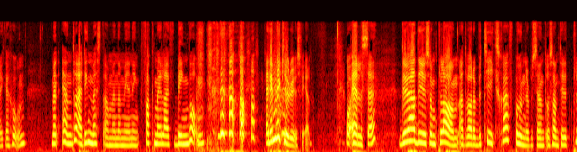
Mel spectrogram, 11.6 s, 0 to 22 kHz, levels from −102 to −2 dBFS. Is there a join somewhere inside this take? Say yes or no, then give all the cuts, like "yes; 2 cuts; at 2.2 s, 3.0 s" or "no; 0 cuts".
no; 0 cuts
